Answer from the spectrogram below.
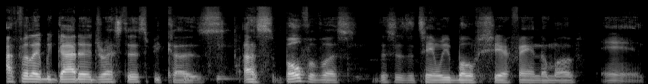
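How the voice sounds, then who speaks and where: New york guy on a sports podcast, lowish voice, dry close sound, keeps going "you know what i'm saying". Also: steady tone, normal speed, dry recording. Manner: emphatic, slangy, repeats filler phrases. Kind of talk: casual sports talk.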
